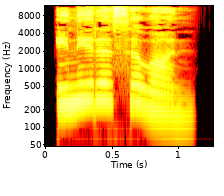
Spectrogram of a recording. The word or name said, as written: ಇನಿರಸವಾನ್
